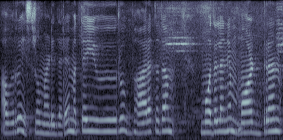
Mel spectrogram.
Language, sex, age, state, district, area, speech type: Kannada, female, 18-30, Karnataka, Tumkur, rural, spontaneous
